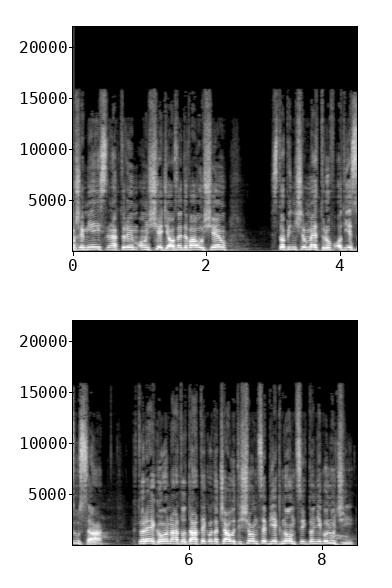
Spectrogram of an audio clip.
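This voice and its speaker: A man preaching a sermon, retelling stories with emphatic, storytelling delivery. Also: high-pitched.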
